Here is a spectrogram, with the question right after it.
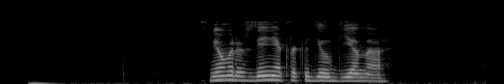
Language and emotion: Russian, positive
